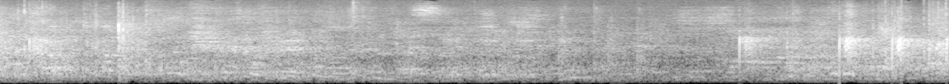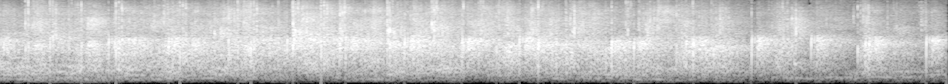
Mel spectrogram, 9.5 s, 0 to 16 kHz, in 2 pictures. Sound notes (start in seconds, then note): 3.6 audience applauds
